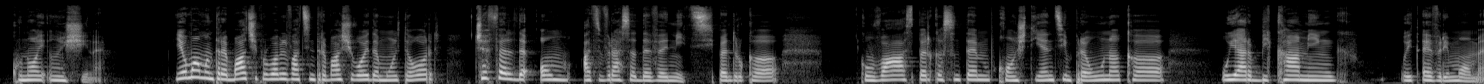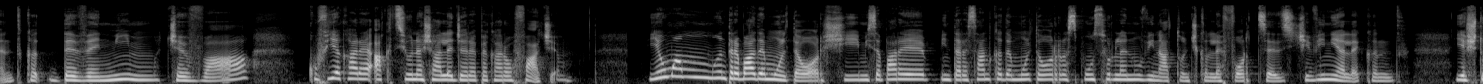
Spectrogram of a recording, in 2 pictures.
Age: 20-39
